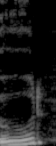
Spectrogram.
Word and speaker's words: oud: So I know, a lot of people use, I think it's pronounced oud, or O-U-D, rose, lavender.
